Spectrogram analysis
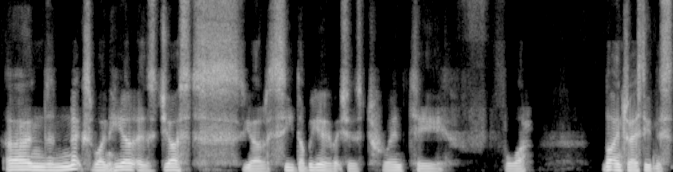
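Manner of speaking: ordinary delivery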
